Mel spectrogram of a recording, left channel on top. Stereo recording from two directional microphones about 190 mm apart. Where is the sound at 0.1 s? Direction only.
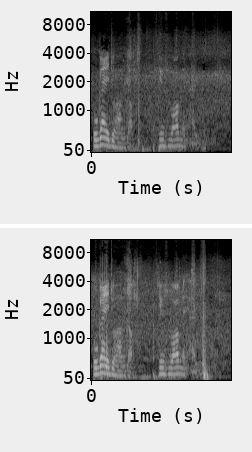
30° left (ahead or behind).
